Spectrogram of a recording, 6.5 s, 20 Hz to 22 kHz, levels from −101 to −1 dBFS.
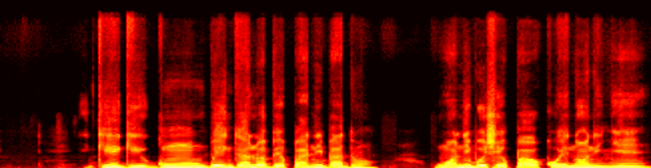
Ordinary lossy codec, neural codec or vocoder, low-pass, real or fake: none; autoencoder, 48 kHz, 128 numbers a frame, DAC-VAE, trained on Japanese speech; 19.8 kHz; fake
